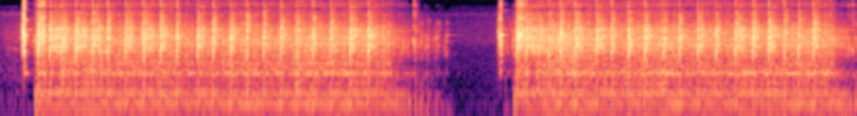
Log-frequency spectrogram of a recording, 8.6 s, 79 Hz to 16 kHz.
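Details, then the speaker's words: Stihl MS 881 Magnum chainsaw, warm: fires on the first pull and settles into a crisp, even buzz, then restarts instantly on one pull after stopping; easy to start cold and hot; normal start and running. "so yeah if you still wander and steel is way easier to start when it's cold and easier to start when it's uh hot"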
